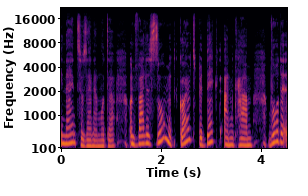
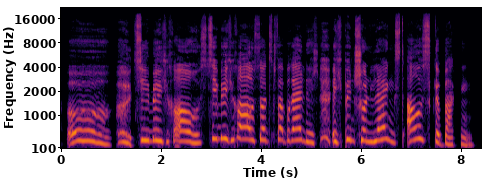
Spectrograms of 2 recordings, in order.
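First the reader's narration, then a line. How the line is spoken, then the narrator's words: Bread crying out. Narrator (German): schrie das Brot wieder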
